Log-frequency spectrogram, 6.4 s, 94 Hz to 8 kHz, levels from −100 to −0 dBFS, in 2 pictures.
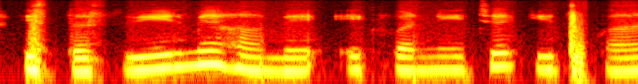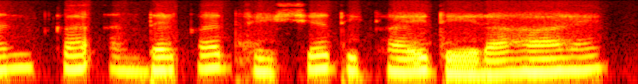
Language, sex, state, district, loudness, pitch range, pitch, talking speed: Hindi, female, Uttar Pradesh, Lalitpur, -20 LUFS, 190-215 Hz, 200 Hz, 150 wpm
